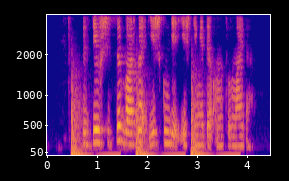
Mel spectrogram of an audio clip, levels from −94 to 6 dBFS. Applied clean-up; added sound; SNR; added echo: none; Thump, thud; 6 dB; none.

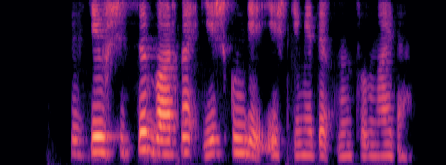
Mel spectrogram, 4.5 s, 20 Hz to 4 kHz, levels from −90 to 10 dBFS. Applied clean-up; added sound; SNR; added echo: neural mask model DeepFilterNet 3.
